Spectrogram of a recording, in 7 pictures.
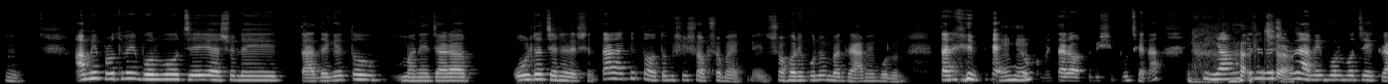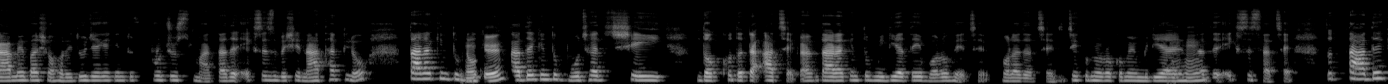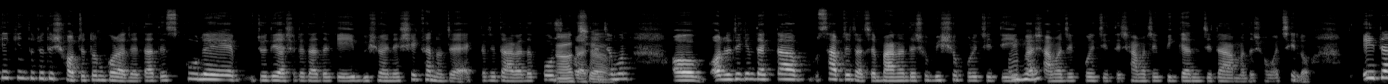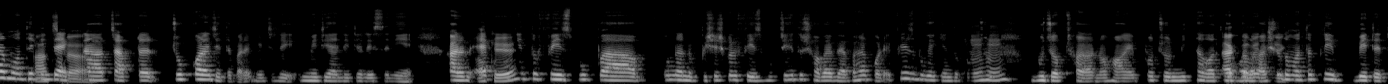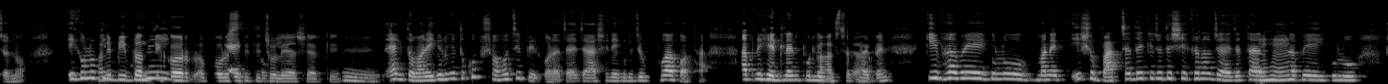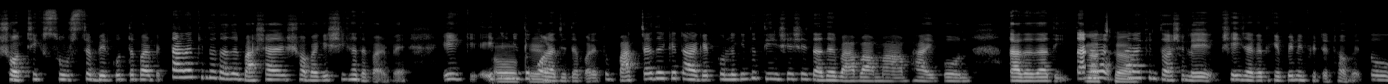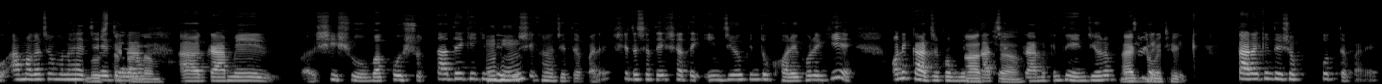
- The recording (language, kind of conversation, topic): Bengali, podcast, মিডিয়া সাক্ষরতা কেন স্কুলে শেখানো উচিত—এই বিষয়ে আপনি কী যুক্তি দেবেন?
- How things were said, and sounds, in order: laughing while speaking: "তারা কিন্তু একই রকমের"; laughing while speaking: "আচ্ছা"; tapping; "কিশোর" said as "কৈশো"; "কার্যকর্মী" said as "কাজোকম্মিতো"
